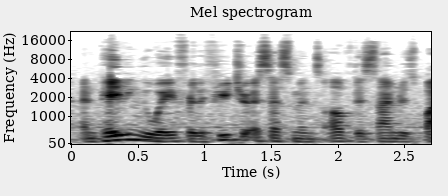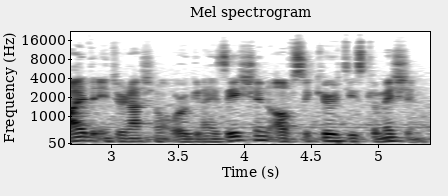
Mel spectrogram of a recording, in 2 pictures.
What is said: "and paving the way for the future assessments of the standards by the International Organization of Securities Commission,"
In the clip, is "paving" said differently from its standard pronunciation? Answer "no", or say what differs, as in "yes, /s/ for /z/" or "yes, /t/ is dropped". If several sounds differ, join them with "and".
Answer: no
